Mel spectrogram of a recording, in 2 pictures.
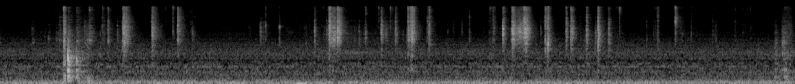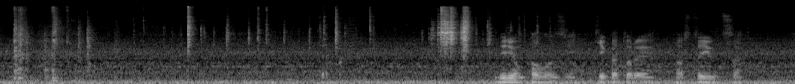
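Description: Metal drawer runners click and clatter as they are handled.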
